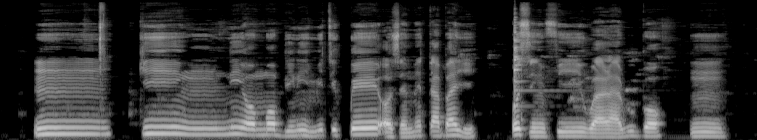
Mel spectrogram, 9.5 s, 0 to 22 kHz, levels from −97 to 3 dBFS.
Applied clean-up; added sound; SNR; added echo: none; Cutlery, silverware / Dishes, pots, and pans; 11 dB; none.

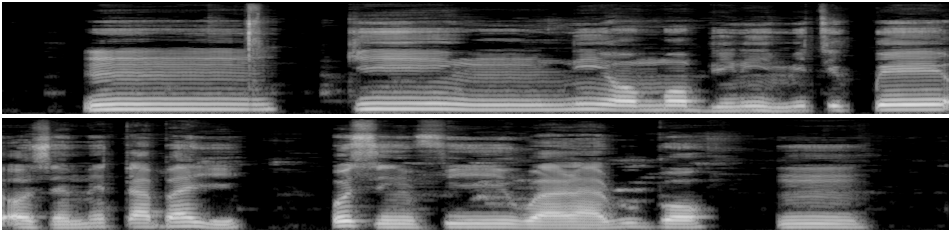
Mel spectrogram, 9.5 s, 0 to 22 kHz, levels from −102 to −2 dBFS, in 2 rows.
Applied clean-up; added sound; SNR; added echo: none; none; none; none.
